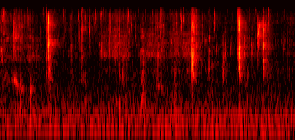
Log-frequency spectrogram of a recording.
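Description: A person chewing a mouthful of rotisserie chicken, with short mouth clicks and smacks at irregular moments.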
